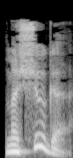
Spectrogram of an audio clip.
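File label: "meshuga", British English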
